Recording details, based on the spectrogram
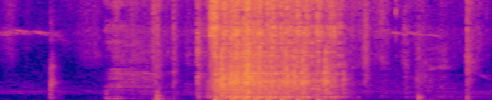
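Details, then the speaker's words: Old Villiers engine refitted to its machine, primed with petrol down the plug hole, choke off: a short burst of pull-start cranking with rapid chuffs, no spark and no firing; cranks but won't start. "not even getting a spark are we we're not even getting a fart I thought she might have at least farted on us but so far no far"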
